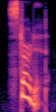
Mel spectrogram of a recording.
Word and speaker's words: started: Started. See? 2 syllables.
